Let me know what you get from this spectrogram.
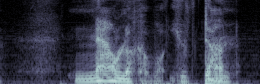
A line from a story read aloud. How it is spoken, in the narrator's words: whispered Geraldine, exasperated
